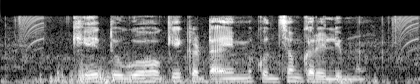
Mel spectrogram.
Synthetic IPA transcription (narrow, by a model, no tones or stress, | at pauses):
kʰeːt̪ʊɡoːɦokekɐʈa̰ːjemẽkʊnsəmkɐɾeːlimũː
